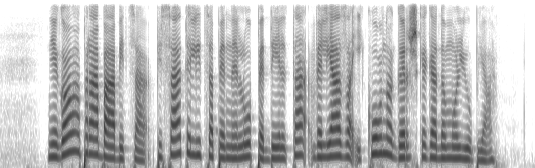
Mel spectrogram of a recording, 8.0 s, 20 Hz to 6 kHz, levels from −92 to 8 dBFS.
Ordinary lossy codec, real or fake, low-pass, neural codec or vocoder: none; real; 5.4 kHz; none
